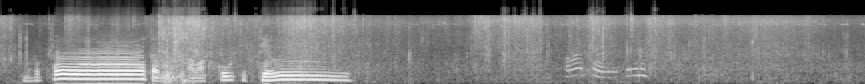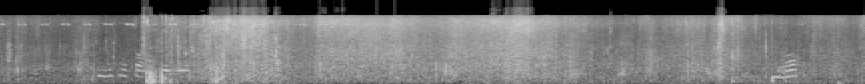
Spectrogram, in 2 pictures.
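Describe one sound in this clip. Leaves and grass stalks rustle and swish as someone pushes through dense plants.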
